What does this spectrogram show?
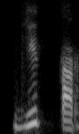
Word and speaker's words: guitar: swimming, singing, playing guitar, listening, playing guitar, Gitar, not guitar, but gitar.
